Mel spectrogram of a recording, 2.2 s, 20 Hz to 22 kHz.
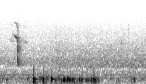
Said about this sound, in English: It's 4-3 giving the flight call. 3-3 responding with a few toops.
